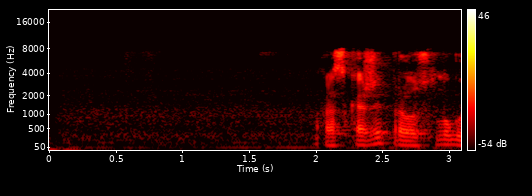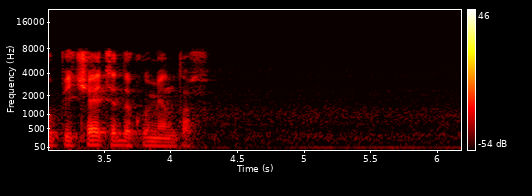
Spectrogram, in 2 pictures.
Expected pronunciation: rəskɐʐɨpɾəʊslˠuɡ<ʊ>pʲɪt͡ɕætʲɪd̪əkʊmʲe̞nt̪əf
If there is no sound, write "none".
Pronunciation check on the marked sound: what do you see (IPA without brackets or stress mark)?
ʊ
